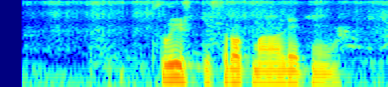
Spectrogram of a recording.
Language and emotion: Russian, angry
